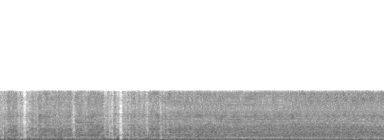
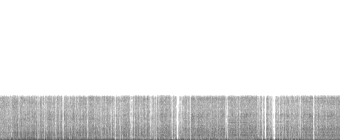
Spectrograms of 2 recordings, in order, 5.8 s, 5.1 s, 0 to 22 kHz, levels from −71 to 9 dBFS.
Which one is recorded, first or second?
second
